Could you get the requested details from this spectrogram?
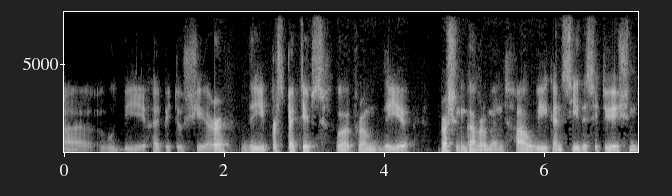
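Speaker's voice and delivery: very soft, hard-to-hear speech. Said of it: "could you speak a little louder".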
